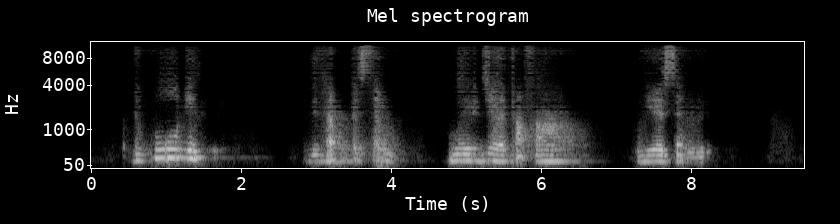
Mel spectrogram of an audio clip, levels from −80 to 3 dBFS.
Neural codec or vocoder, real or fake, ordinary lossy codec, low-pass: codec, 44.1 kHz, 0.9 kbps, DAC; fake; AAC, 32 kbps; 10.8 kHz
